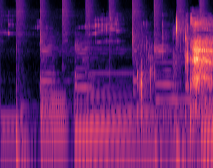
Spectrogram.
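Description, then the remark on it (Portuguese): Sipping and swallowing of water during a recording, several quick gulps in a row with wet mouth sounds, ending in a soft breathy exhale. “Dar muitos golinhos d'água, né, durante as gravações.”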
